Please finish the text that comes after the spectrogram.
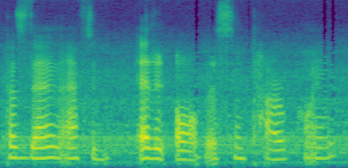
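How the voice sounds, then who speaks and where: A woman's voice: mid-range voice, little pitch movement, moderate pace, gravelly, background noise. A woman hosting a podcast, rambling casually with lots of fillers and swearing, recorded on her phone. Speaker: podcast host. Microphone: phone microphone.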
